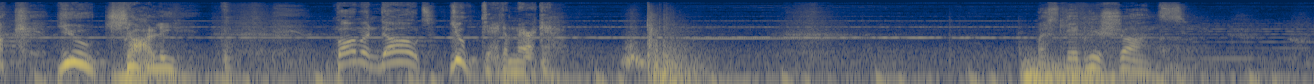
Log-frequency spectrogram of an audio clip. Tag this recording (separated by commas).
Music, Speech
